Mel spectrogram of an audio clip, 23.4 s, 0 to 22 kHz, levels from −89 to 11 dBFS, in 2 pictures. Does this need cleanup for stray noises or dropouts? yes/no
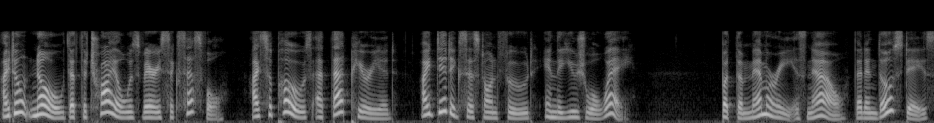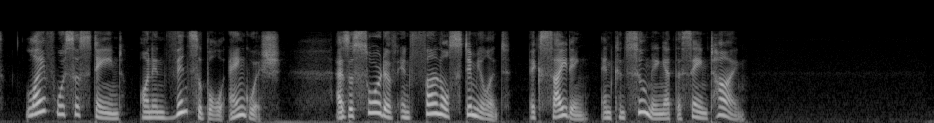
no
